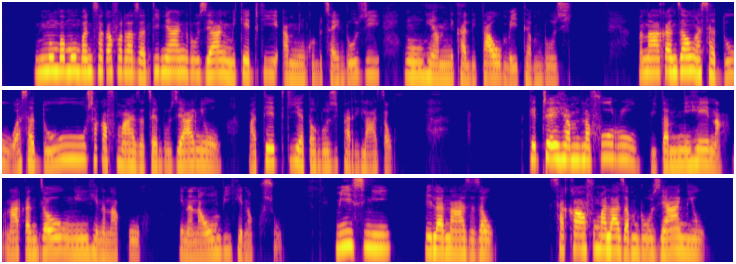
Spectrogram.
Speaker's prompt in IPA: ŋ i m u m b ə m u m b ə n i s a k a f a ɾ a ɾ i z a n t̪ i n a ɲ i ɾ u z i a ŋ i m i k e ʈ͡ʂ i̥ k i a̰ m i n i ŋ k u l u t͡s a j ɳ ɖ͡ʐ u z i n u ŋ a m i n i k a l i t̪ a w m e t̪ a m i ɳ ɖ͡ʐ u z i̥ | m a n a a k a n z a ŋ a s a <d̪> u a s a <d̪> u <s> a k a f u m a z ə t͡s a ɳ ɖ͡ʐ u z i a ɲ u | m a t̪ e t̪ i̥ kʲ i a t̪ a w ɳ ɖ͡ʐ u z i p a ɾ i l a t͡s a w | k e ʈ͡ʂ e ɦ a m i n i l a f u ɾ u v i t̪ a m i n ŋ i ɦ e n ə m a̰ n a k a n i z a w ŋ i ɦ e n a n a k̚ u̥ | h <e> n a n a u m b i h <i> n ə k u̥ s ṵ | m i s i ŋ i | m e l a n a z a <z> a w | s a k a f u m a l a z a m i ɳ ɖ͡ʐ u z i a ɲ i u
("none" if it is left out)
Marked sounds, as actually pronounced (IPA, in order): d̪, d̪, s, e, e, z

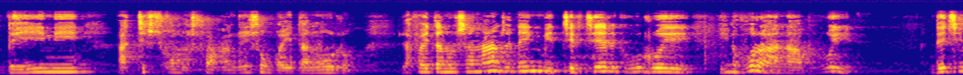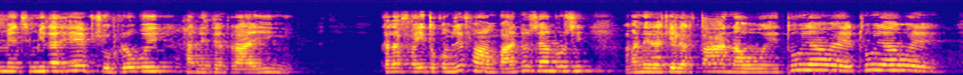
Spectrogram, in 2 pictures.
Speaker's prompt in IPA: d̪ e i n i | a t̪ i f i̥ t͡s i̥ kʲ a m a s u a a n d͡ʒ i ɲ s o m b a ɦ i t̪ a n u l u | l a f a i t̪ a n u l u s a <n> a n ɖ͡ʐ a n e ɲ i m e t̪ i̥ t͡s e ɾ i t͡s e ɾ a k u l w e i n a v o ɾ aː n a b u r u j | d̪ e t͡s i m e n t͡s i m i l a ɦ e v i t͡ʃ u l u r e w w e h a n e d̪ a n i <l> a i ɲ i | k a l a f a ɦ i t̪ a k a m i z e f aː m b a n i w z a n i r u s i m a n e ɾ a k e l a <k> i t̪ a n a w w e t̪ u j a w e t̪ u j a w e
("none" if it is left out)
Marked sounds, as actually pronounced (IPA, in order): n, r, k

